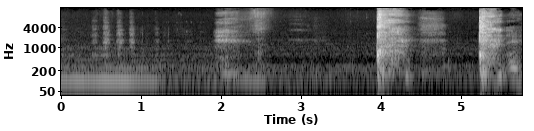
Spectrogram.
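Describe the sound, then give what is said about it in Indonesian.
Coughing from a person with a cough: softer breathy, throaty sounds come first, then two sharp, loud coughs stand out clearly near the end. “Sorry ya, gue lagi batuk.”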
